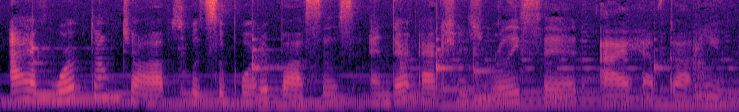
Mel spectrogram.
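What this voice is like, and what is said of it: East Texas accent. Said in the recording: “my East Texas accent”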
